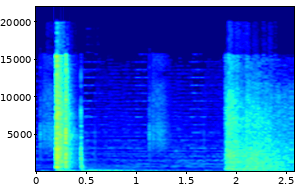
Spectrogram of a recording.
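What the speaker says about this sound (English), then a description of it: "The sound of your boot against the metal explodes in the quiet night like a gunshot" A boot kicks a metal garbage can on a quiet night in the game Blackout: The Darkest Night, giving one sharp, loud, close bang with a short ring, followed later by a sustained noisy burst.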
